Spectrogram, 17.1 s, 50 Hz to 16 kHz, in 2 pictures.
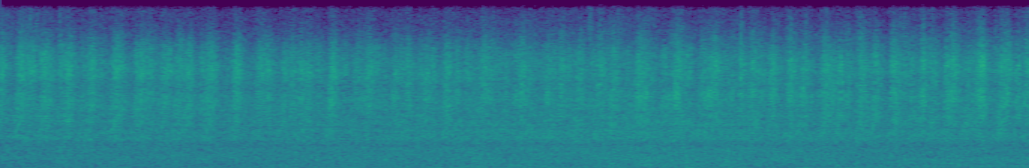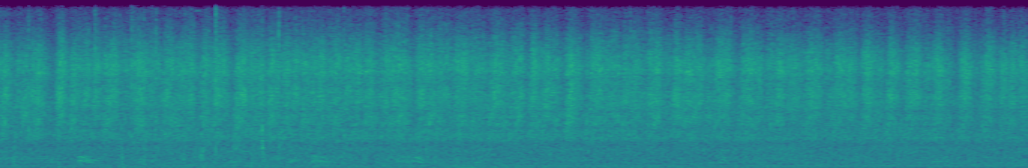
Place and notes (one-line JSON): {"title": "金樽遊憩區, Donghe Township - Passenger sitting area", "date": "2014-09-06 12:25:00", "description": "Cicadas sound, Sound of the waves, Traffic Sound, Parking, Passenger sitting area, Very hot weather\nZoom H2n MS+ XY", "latitude": "22.95", "longitude": "121.28", "altitude": "58", "timezone": "Asia/Taipei"}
